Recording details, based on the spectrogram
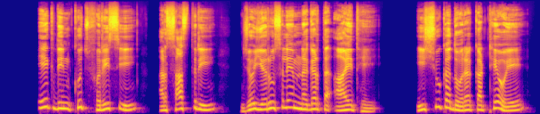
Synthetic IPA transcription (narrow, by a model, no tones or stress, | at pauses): eːkd̪ɪnkʊt͡ʃʰpʰɐɾiːsi | ɐɾsaːst̪ɾi | d͡ʒojɐɾusleːmnɐɡəɾt̪ɛʔaːet̪ʰḛ | jiːsuked̪ʱoːɾɛkɐʈʰːeɦoːe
